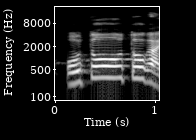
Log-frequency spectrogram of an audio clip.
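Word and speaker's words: おとうと: 치치또 오토오토, 토우 같은 경우에는 모음이 오모음과 우모음이 연달아 있기 때문에 길게 장음으로 처리해주면 된다 말씀을 드렸고요.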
